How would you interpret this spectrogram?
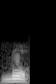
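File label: "mi", Japanese kana; Learn Kana 2.01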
